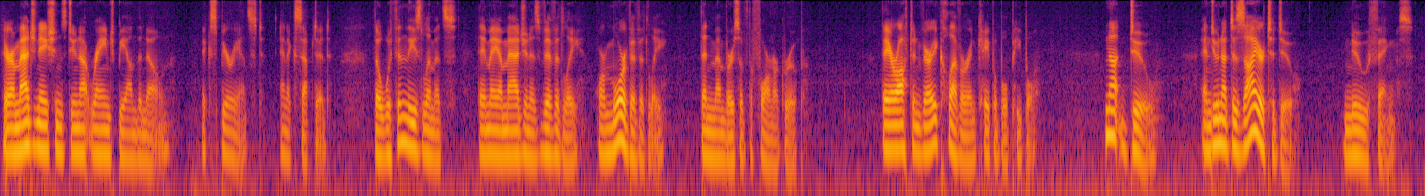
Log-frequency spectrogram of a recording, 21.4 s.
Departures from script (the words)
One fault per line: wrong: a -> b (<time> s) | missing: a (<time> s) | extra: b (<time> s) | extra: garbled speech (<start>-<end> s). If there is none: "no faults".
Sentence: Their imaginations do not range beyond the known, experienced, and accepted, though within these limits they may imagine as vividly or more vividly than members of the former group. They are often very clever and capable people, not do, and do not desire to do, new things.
no faults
